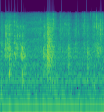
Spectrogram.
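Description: Clear plastic accessory bag of case screws crinkling and rustling as it is handled, in several short crackly bursts.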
